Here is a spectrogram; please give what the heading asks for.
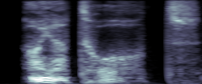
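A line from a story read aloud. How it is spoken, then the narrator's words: Murmur muffled by mask. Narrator (German): raunte er den Frauen durch seine Maske zu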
